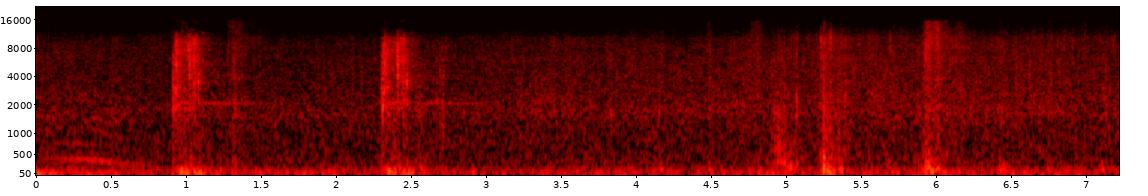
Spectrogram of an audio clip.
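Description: Footsteps thud on grass and rock.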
